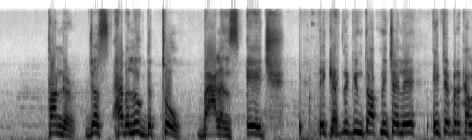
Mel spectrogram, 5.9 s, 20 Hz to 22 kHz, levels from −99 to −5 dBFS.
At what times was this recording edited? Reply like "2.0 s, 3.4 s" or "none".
3.9 s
